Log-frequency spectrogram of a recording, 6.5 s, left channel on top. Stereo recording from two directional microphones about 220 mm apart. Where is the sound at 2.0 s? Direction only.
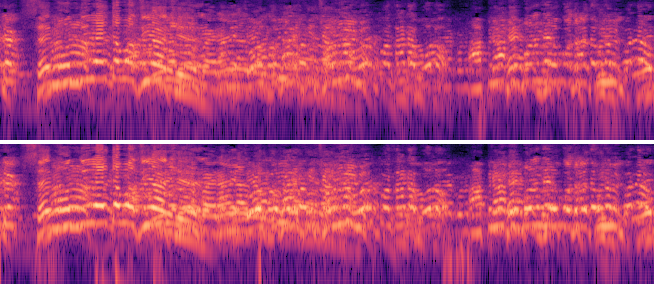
10° right (ahead or behind).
